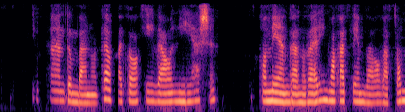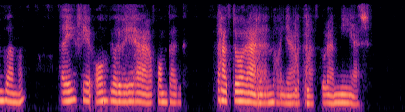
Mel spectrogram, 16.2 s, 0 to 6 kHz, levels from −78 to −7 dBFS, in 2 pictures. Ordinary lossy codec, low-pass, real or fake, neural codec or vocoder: AAC, 24 kbps; 5.4 kHz; fake; codec, 16 kHz in and 24 kHz out, 0.6 kbps, FocalCodec, streaming, 2048 codes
